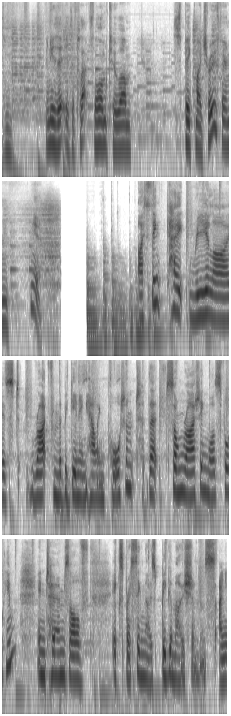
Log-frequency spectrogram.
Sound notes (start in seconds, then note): none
